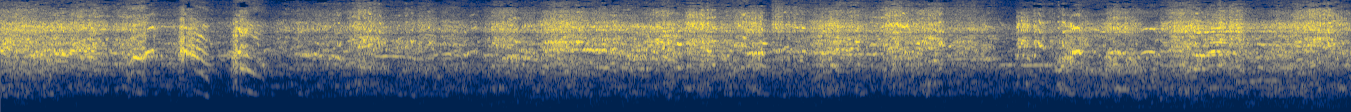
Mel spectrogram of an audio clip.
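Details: Wild Red-crowned Parrots in Texas keep up a dense, harsh chatter of overlapping squawks and screeches, several birds calling at once with no steady rhythm.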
